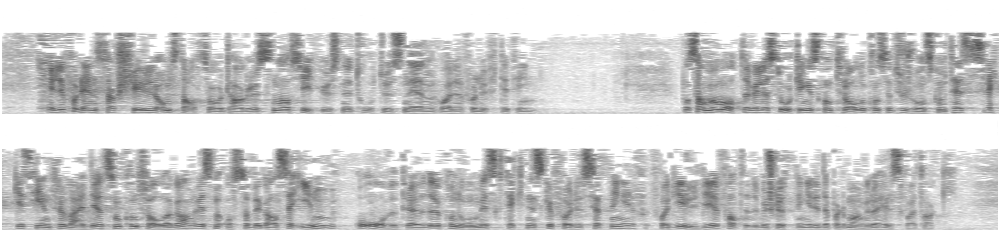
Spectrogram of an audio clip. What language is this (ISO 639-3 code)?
nob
